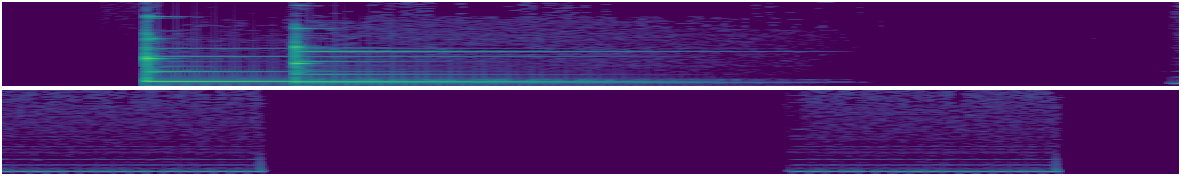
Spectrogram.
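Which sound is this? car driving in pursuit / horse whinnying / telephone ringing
telephone ringing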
